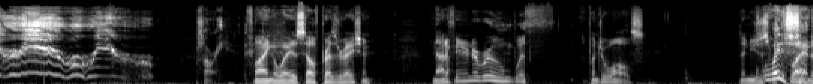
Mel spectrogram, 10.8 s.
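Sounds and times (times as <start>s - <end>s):
person imitating a screech owl call: 0.0s - 2.1s
speech: 2.7s - 5.0s, 5.8s - 7.2s, 7.9s - 8.6s, 9.8s - 10.8s.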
